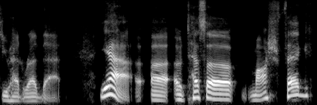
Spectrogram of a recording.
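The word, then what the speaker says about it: Ottessa Moshfegh: Yeah, Otessa Moshfegh is how you say her name.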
